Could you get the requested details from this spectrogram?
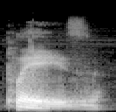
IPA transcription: pleɪz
